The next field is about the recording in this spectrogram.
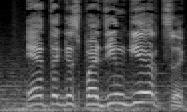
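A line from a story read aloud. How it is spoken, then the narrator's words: Shout. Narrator (Russian): крикнул он перепуганному народу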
